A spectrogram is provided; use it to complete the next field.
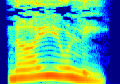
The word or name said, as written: ನಾಯಿಯುಳ್ಳಿ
